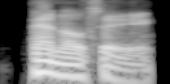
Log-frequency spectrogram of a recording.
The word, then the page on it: penalty: British English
